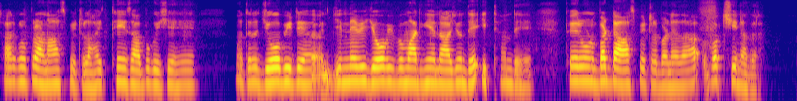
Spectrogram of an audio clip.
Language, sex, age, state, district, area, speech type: Dogri, female, 45-60, Jammu and Kashmir, Jammu, urban, spontaneous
